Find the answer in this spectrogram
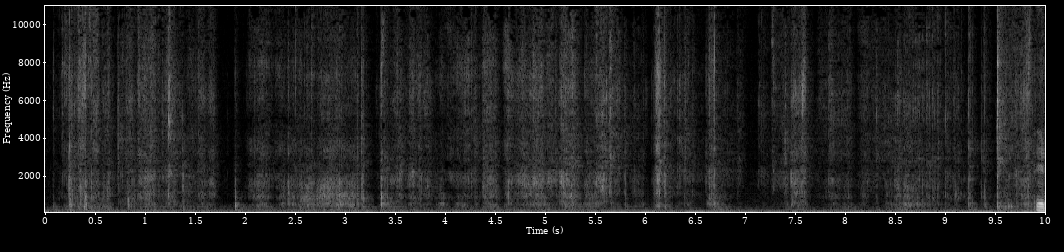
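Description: Scissors snipping through painted paper in short irregular cuts, with the paper rustling and crinkling as it is turned and pulled free, over a low steady hum.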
